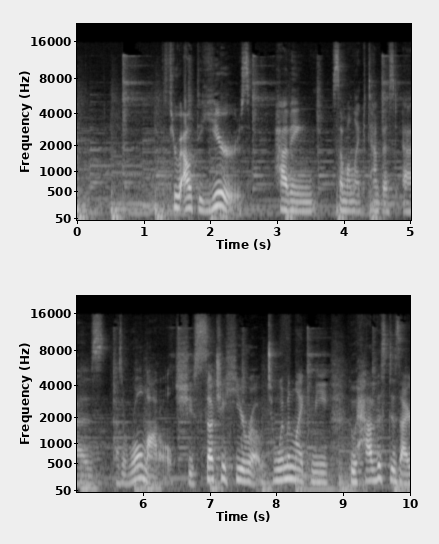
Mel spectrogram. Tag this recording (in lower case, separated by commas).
music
